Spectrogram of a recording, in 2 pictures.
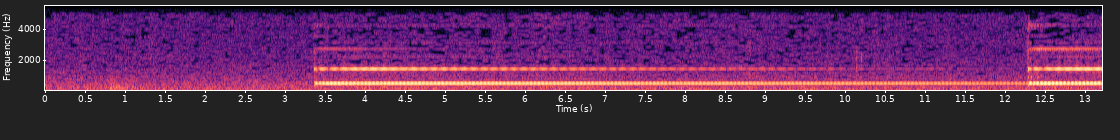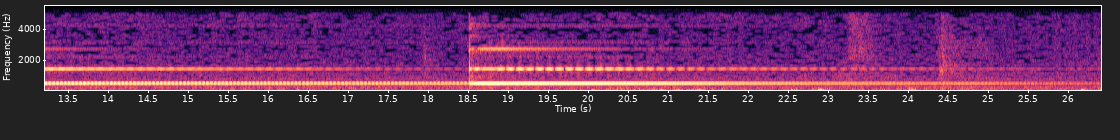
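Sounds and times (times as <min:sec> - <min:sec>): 
meditation gong struck and ringing in a quiet room: 0:03.4 - 0:26.3.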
